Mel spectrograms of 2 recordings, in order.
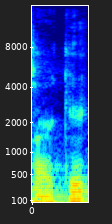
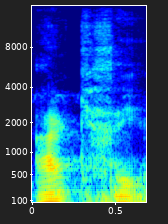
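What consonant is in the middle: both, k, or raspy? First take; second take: k; both. First: Only a plain k sound is in the middle. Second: A k and a raspy r come together. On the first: "você pode falar apenas Arque, que está certo" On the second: "Seria um K e um R ao mesmo tempo"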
